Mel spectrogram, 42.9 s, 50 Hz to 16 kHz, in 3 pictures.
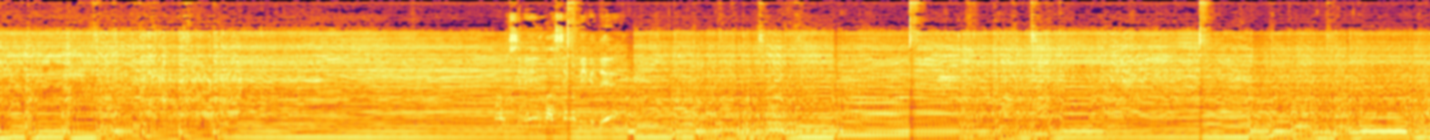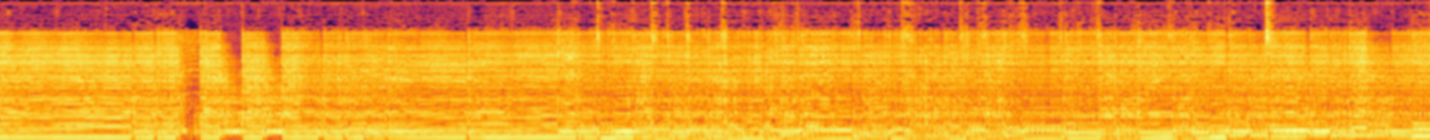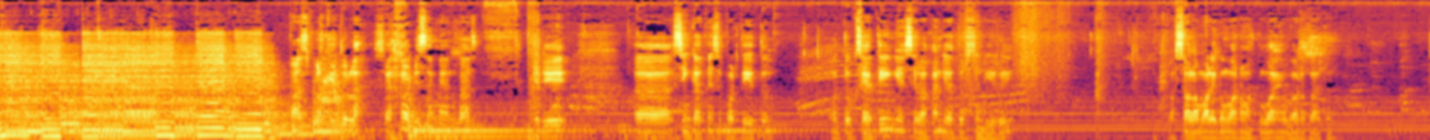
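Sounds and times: distorted bass guitar riffs: 0:00.0 - 0:41.7.

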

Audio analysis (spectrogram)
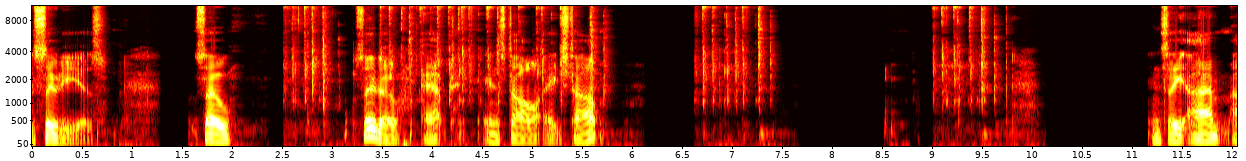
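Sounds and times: typing on computer keyboard: 0:02.5 - 0:05.8, 0:06.6 - 0:07.5, 0:09.0 - 0:09.8.

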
